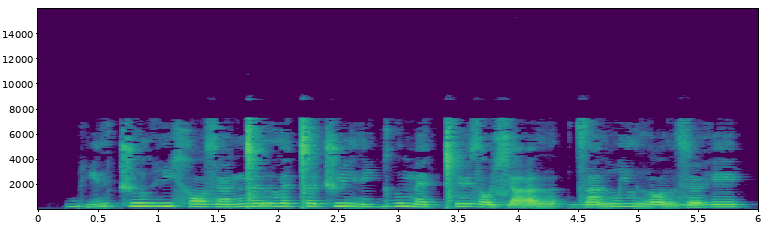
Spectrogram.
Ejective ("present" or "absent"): absent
